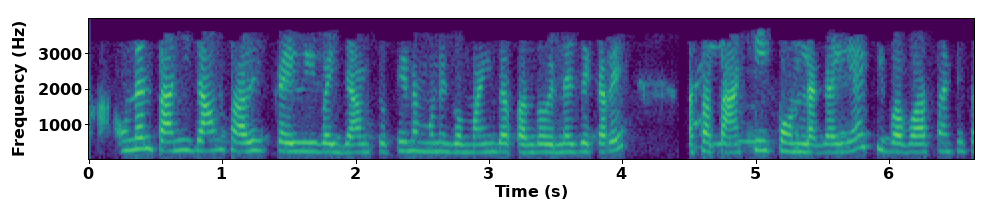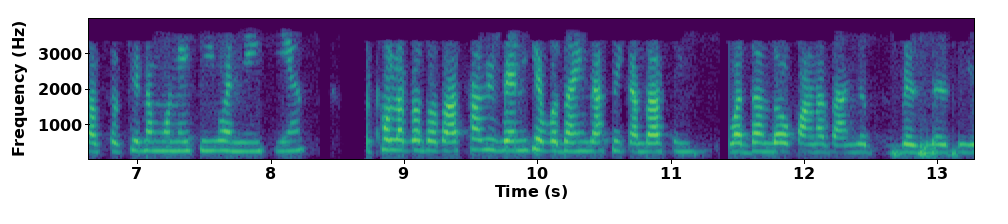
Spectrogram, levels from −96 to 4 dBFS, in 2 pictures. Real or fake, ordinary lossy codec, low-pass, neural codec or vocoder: real; MP3, 32 kbps; 3.6 kHz; none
